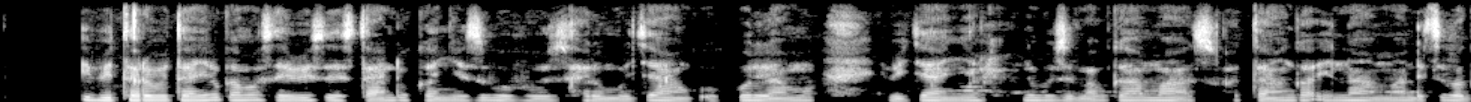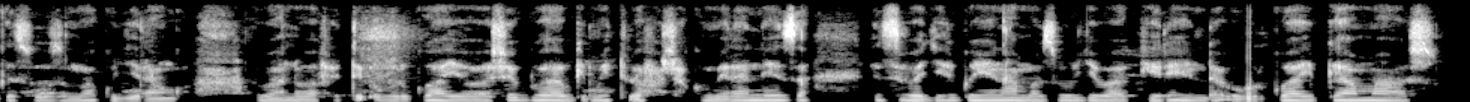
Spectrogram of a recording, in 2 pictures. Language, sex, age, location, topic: Kinyarwanda, female, 18-24, Kigali, health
